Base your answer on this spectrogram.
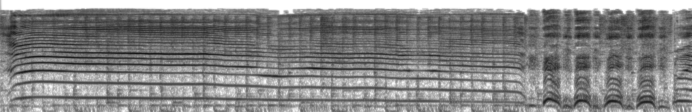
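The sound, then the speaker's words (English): A person wails in a loud, high, sustained tone that drifts slowly downward for about five seconds, then breaks into a few short, wavering, sobbing cries. “I will now wail for the trees that can't.”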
